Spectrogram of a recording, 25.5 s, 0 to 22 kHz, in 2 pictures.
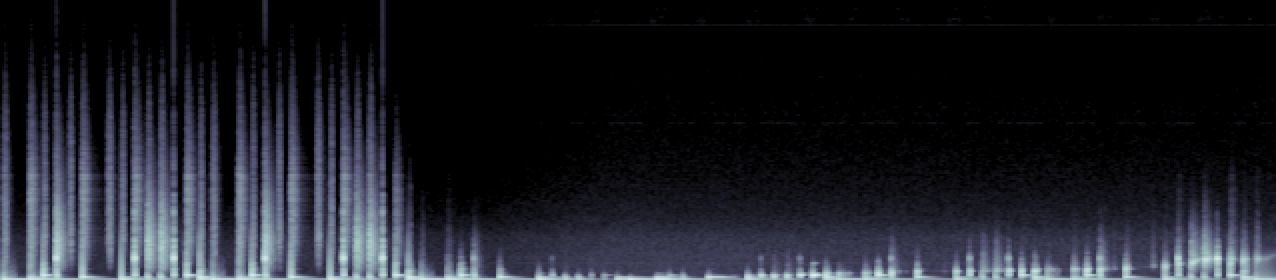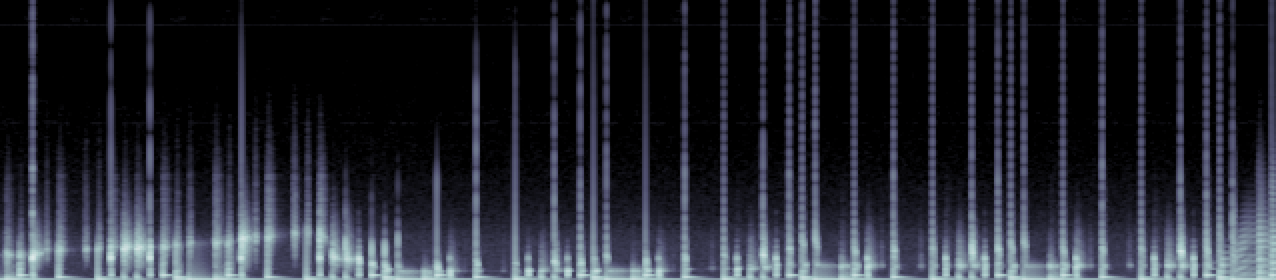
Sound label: Filter Modulated Drums; Behringer 2600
